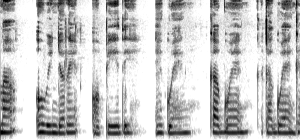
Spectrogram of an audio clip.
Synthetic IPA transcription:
ma | owiɲd͡ʒoɾe | ɔpid̪i | eɡwɛŋ | kaɡwɛŋkataɡwɛŋɡ

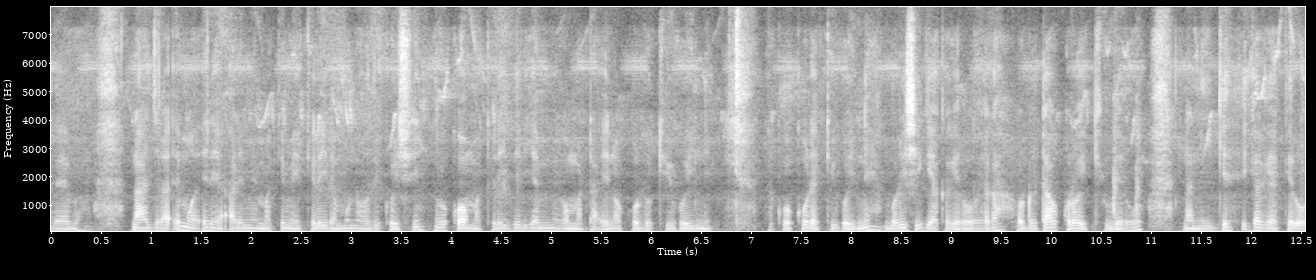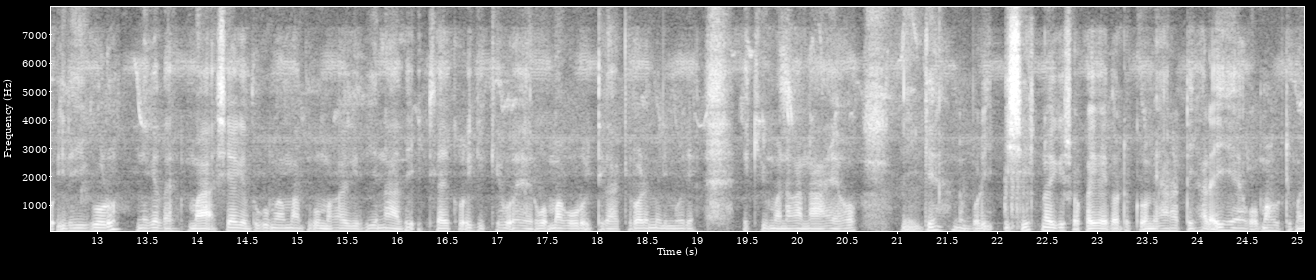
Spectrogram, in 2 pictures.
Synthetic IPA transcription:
ðɛβanad͡ʒeɾa̰ʔemwɛ̰ʔeɾea̰ʔa̰ɾememakemekeɾeiɾɛmonɔðikoiʃineɣokɔːmakeɾeiðeɾiameɣɔmata̰ʔḛnɔkodokiuɣoinenakuokoːɾeakiuɣoinebɔɾiʃiɣeakaɣeɾoɛɣaodoitaɣokɔɾɔikiuɾeɾwɔnaniːŋɡeiɣaɣeakeɾoɔ̰ʔḭɾeiɣoɾoneɣɛðamaʃiaɣeðuɣumamaðuɣumaɣaɣeðienaðeʔitiɣaikɔ̰iɡekehohɛɾwɔmaɣoɾoitiɣakeɾwaɾemeɾimoeɾeaekiumanaɣanaɦɛhɔnḭːɡenabɔɾḭiʃinɔiɣeʃɔ̰kaiɣaiðɔdoko̰meɦaɾateɦaɾa̰iɦɛaɣɔ̰mahutima

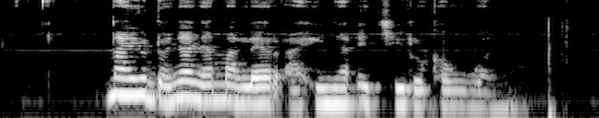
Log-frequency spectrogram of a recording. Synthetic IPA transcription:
najʊdɔɲaɲamalɛɾahɪɲaʔet͡ʃiɾokawono

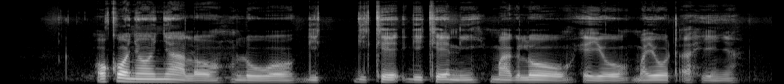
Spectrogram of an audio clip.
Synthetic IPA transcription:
ɔkɔɲɔɲalɔlʊwɔ | ɡɪkʰenimaɡlowoejomajotʰa̰hɪɲa

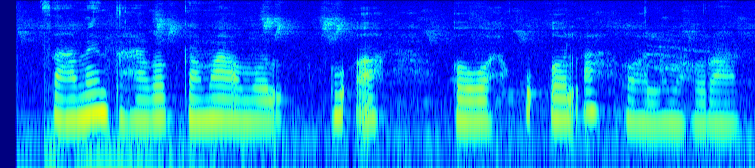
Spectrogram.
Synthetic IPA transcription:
saːmɛjnt̪ʰɐɦɐβɐbkʰɐmaːmʊl | ʊʔɐh | ɔːwɑħkʰʊʔɔːlʔɐhwaːlɐmɐhʊɾaːn

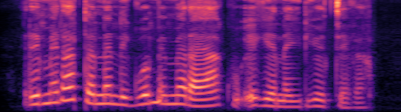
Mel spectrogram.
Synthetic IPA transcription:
ɾemeɾatɔnɛneɣwɔmemɛɾajakuʔeɣɛnaiɾiɔtɛɣa

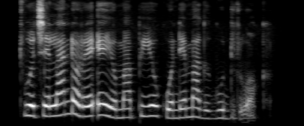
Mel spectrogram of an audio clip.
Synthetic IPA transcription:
twot͡ʃelandɔɾɛʔejomapɪjokwondemaɡɡudɾwɔ̰k

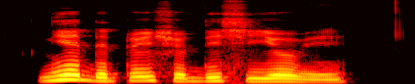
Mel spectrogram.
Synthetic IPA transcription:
nĩɛdɪtʊiɕodɪɕiowe

